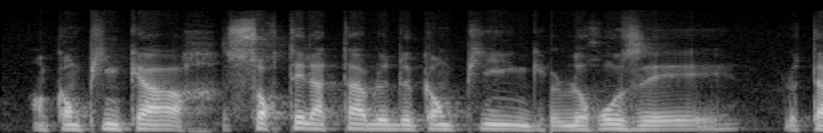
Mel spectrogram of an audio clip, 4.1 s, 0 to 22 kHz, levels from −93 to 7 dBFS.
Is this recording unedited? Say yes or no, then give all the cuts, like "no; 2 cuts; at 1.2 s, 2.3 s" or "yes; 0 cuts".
no; 2 cuts; at 1.1 s, 2.8 s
